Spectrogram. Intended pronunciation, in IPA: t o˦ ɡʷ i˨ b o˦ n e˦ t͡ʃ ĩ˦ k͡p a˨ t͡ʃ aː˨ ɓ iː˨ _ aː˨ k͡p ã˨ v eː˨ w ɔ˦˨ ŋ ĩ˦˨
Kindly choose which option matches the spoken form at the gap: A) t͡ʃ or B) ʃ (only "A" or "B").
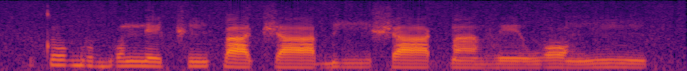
B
